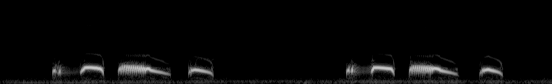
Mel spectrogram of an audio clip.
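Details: Spotted dove calling, used to raise the spirit of caged pet doves or to attract wild birds. Two matching four-note coo phrases about three seconds apart, the third note long and drooping, the last short and falling.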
